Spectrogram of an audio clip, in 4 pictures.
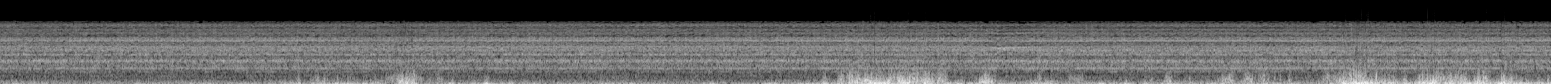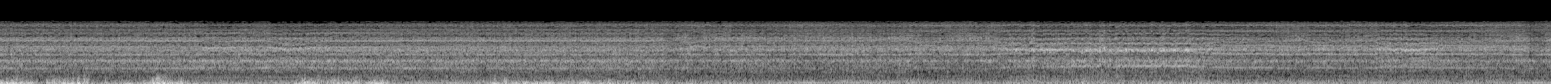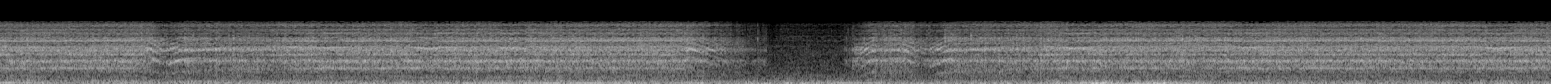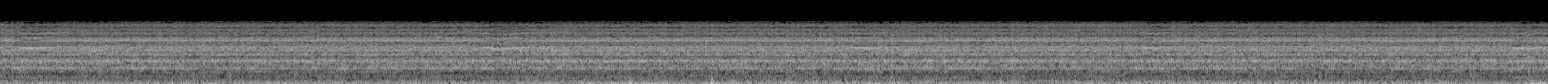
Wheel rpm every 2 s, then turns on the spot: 200, 200, 200, 200, 200, 200, 200, 200, 200, 200, 200, 200, 200, 190, 190, 200, 170, 200, 200, 50, 140, 200, 200, 200, 200, 200, 200, 200, 200, 200, 200.
none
